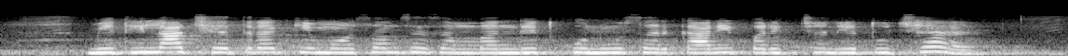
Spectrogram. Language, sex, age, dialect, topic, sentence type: Maithili, female, 18-24, Angika, agriculture, question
